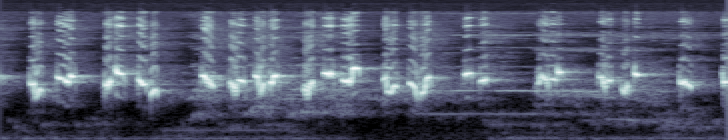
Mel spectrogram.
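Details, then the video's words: Rapid chattering song of a sooty-headed bulbul in full voice, in a recording said to include a female calling the male; quick clusters of liquid, warbled notes with brief pauses and a faint low buzz. "Trucukan gacor ropel panjang full isian berbagai macam suara"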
